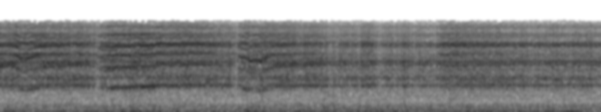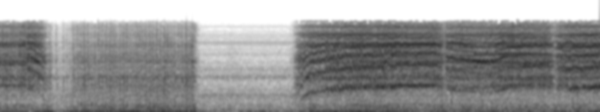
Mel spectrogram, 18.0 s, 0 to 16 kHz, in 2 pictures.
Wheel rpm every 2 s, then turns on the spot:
220, 220, 230, 230, 200, 40, 30, 200, 210.
10-12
